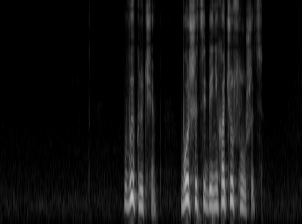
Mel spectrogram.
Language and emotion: Russian, angry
